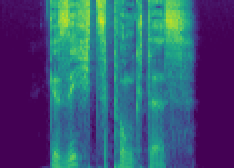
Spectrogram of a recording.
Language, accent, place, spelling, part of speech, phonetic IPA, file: German, Germany, Berlin, Gesichtspunktes, noun, [ɡəˈzɪçt͡sˌpʊŋktəs], De-Gesichtspunktes.ogg
- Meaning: genitive singular of Gesichtspunkt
